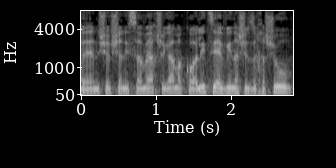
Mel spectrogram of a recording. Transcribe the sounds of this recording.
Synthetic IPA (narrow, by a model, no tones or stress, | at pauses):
eaniχoʃevʃeanisame̞aχʃeɡamako̞alit͡sjaevinaʃezeχaʃuv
